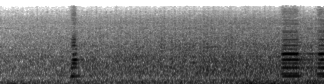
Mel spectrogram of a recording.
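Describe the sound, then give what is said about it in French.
Car horns honk amid steady traffic rumble: a short blast, then two longer overlapping honks near the end, fairly loud over the continuous road noise. “Bruit de klaxons, d'aspirateurs, de la circulation, des travaux chez les voisins ou de la musique écoutée à fond, nos oreilles sont mises à rude épreuve tout au long de la journée.”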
